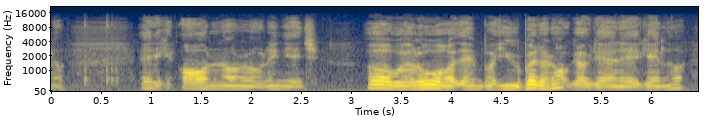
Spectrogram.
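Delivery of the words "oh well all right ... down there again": loud, exasperated retold mum; exasperated giving in. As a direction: give in loudly, with a firm warning. Mum gives in with a warning.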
